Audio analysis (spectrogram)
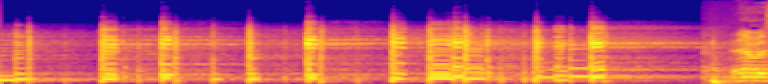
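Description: A Telecaster electric guitar plays a funk rhythm through a Lemon Aid clean boost pedal, sharp, choppy strummed chords in a syncopated pattern with muted gaps between hits, loud and alone.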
